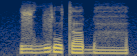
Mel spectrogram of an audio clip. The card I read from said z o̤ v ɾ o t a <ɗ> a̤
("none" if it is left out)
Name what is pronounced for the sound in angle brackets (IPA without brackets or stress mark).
ɓ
